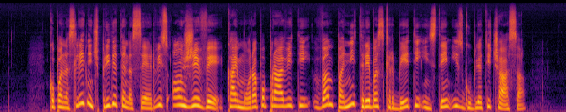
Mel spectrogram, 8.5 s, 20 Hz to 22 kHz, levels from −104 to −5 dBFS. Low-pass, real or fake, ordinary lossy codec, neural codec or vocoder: 19.8 kHz; real; none; none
